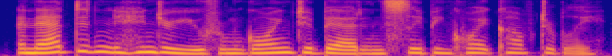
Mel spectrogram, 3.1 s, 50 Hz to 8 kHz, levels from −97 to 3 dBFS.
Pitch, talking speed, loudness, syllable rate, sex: 220 Hz, 255 wpm, -19 LUFS, 6.5 syllables/s, female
